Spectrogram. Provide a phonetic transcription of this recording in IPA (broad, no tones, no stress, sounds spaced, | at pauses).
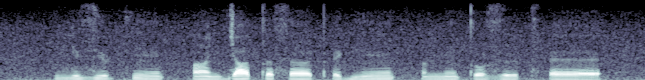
ʎ ɨ zʲ o kʲ ẽː t͡sʼ ã ɟ a t ə s ɜː tʼ e ɡʲ ẽː t͡sʼ ə̃ ŋ ẽ t o z ɨ t͡sʼ ɛː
